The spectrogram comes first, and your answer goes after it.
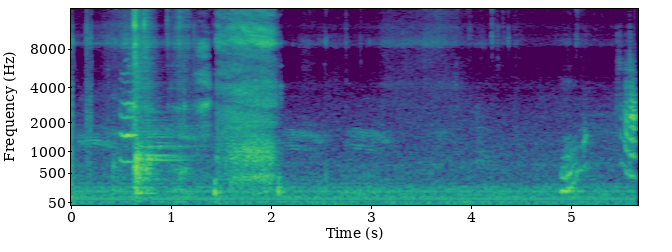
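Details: Pregnant pet cat resting indoors while preparing for her kittens, meowing as milk is offered: a bending, harmonic meow near the start, a noisy burst mid-clip, then two short rising meows near the end, with a woman speaking Tamil between calls.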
